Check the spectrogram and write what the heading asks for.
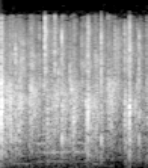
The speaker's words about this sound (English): Please give God a hand clap of praise. Amen.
